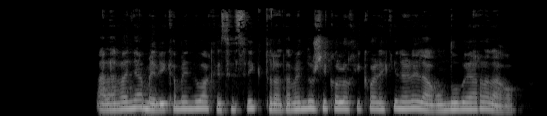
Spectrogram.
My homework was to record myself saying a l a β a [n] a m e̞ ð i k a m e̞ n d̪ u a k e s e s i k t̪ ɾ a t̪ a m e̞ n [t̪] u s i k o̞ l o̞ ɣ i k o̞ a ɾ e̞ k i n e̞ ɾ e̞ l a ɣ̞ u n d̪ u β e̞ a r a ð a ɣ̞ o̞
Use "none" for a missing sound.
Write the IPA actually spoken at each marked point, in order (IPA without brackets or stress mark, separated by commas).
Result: ɲ, d̪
